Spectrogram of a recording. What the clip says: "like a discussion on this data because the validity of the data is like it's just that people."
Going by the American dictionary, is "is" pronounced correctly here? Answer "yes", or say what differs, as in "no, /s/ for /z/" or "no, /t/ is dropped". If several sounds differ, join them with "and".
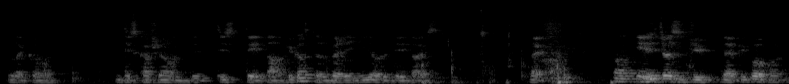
no, /s/ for /z/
